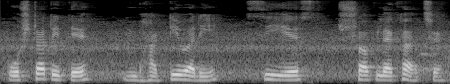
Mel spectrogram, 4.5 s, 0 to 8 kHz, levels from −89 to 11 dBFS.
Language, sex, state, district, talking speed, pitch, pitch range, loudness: Bengali, male, West Bengal, Alipurduar, 80 wpm, 150 Hz, 140-165 Hz, -15 LUFS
